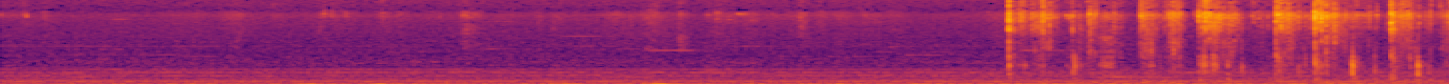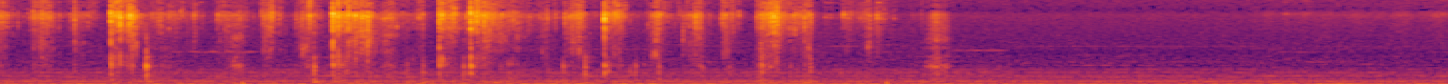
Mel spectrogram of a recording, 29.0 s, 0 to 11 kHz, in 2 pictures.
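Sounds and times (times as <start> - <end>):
wet food stirring: 10.1 - 23.9
utensil scraping plastic bowl: 10.1 - 24.0.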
